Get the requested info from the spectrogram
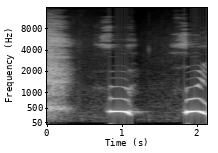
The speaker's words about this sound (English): Okay, sorry. That was a bad spot for a yawn.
